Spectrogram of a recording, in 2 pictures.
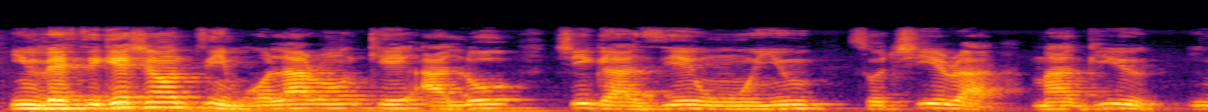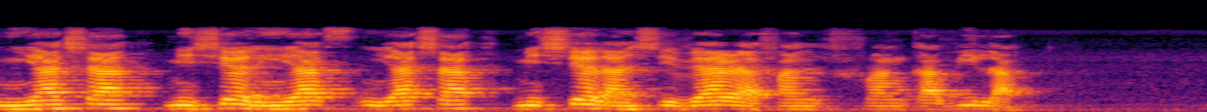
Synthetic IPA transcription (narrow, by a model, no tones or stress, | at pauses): ĩnvɛstiɡeʃɔ̃ntĩmɔlaɾɔ̃n̩kealoʃiɡaziew̃õj̃ũsot͡ʃiɾamaɡuĩjaʃamĩʃɛljaʃamĩʃɛlan̩ʃevaɾaffɾãŋkavila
